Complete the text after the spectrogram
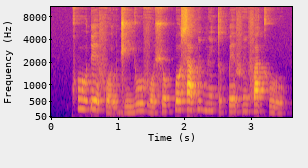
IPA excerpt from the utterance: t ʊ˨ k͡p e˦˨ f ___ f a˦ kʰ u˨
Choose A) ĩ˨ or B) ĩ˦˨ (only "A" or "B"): B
